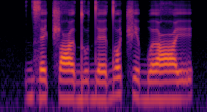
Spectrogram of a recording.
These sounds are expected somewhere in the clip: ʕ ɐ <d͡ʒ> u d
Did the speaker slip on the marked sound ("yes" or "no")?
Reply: yes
